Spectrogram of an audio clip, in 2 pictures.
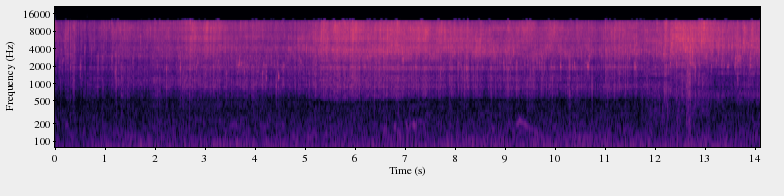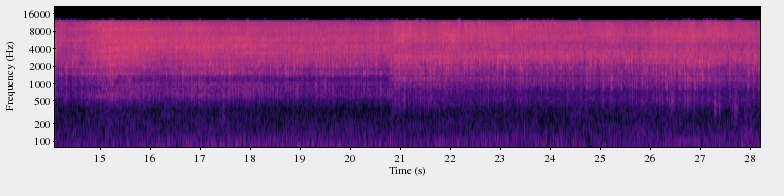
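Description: Whole fish frying in hot oil in a pan over a wood fire: a steady sizzle that grows louder, stepping up twice, with a spatula stirring and turning the fish in the pan.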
